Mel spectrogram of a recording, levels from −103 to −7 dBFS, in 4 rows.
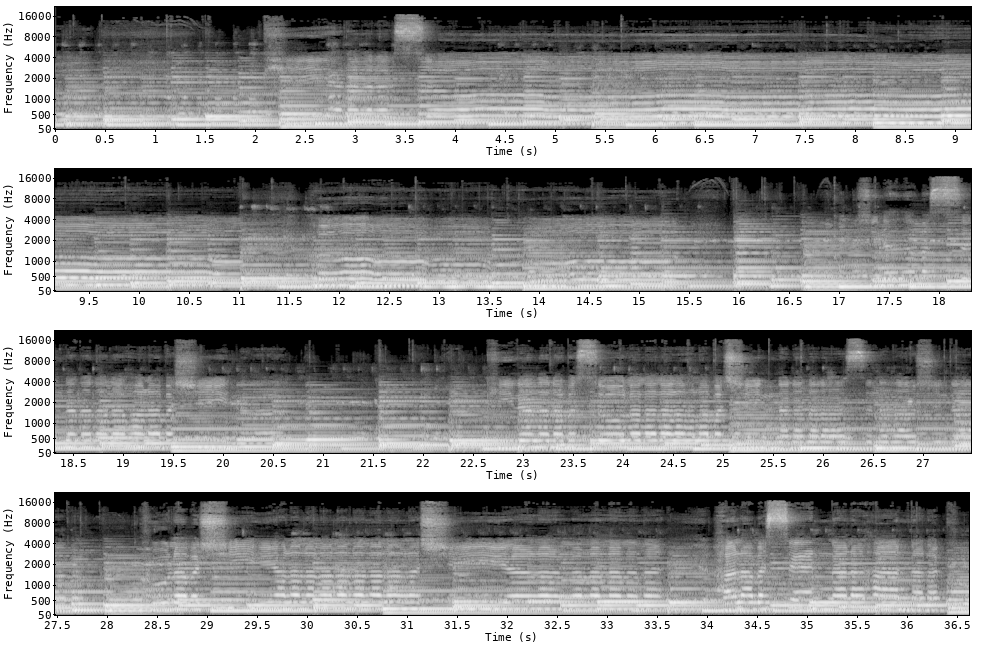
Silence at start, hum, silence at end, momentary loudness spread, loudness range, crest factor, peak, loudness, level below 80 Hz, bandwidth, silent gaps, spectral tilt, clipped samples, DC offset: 0 s; none; 0 s; 3 LU; 2 LU; 12 dB; -4 dBFS; -17 LUFS; -60 dBFS; 16.5 kHz; none; -6 dB/octave; under 0.1%; under 0.1%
